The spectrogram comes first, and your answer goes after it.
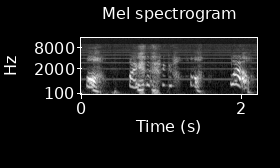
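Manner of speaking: high, giddy squeak with a laugh; hammed-up high gush; flattered squeal. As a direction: squeal in mock delight.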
